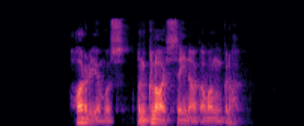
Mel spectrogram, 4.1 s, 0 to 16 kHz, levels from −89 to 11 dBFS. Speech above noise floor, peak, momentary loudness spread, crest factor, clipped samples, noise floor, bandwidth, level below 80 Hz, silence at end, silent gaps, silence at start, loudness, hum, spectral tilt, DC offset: 65 dB; 0 dBFS; 15 LU; 24 dB; under 0.1%; -86 dBFS; 9.2 kHz; -56 dBFS; 0.9 s; none; 1 s; -22 LUFS; none; -6 dB/octave; under 0.1%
